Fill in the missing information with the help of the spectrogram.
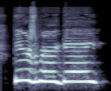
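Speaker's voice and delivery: high, loud happy call-out; light up at seeing her name; excited greeting. Real, not acted. Host greeting a viewer who just joined, excitedly. Spotting a friend in chat.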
